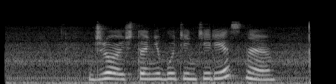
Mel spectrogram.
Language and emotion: Russian, neutral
